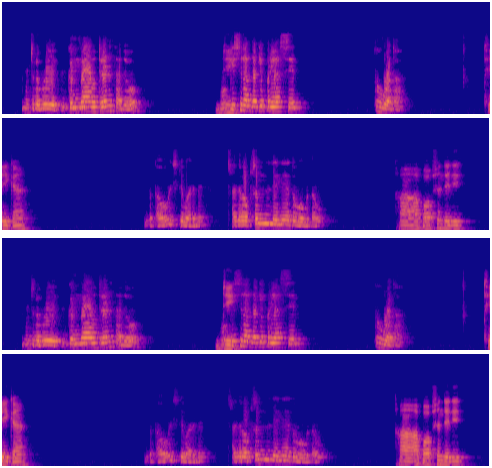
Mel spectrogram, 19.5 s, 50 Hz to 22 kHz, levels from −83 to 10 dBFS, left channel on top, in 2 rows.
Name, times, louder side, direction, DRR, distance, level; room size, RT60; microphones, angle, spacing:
voice 1, 0.4-2.7 4.4-5.9 7.5-8.0 12.6-13.8 14.4-16.1, left 2 dB, 80° left, 0.5 m, -28 dB
voice 2, 4.3-4.7 9.6-10.2 17.6-18.9, right 3 dB, 45° right, 0.4 m, -28 dB
3.2 x 3.1 x 2.2 m
head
